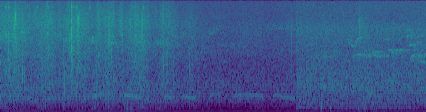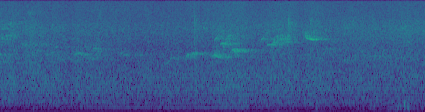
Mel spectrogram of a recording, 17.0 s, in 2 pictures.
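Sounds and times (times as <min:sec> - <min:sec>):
soft hooting bird calls: 0:00.0 - 0:16.4
high chirping birdsong: 0:00.0 - 0:17.0
low steady hum: 0:05.9 - 0:16.4.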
